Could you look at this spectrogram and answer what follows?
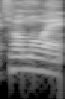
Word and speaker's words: Tomoe: Tomoe? Yeah, Tomoe.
